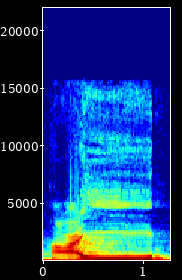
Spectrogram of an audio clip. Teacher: আইনের উচ্চারণ গলার মধ্যখান থেকে, অর্থাৎ হলকের মধ্যখান হইতে উচ্চারণ করতে হয়।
